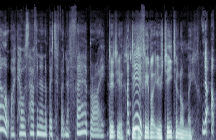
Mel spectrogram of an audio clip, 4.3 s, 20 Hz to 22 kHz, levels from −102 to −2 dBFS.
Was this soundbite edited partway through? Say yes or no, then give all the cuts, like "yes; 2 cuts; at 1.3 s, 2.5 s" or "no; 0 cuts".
no; 0 cuts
